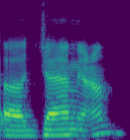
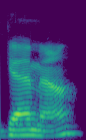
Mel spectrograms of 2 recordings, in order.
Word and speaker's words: جامعة: And so the word jami'a for university becomes gami'a. And then some people will even pronounce it like a gya sound, which is found in Sudan.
